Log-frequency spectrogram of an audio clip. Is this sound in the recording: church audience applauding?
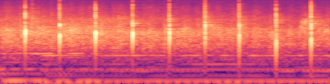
yes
